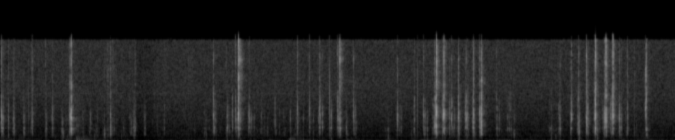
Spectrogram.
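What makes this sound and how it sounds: Fingertips repeatedly press the rubber/plastic number buttons of a handheld black plastic scientific calculator with a hollow casing, held in one hand. The result is a steady, irregular run of short, dry, bright clicks that stop almost instantly, over a faint low background rumble.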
